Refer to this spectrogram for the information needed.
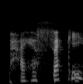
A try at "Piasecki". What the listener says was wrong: Well, nobody does say it correctly, but it was a good try. In Polish, the C is pronounced as an S, so it's Piasecki.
